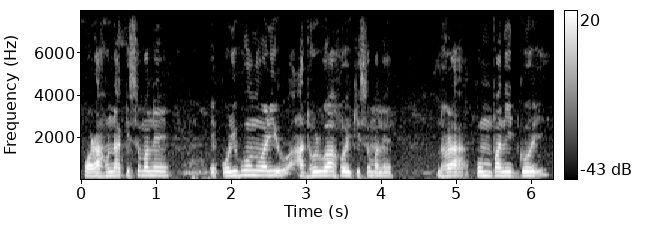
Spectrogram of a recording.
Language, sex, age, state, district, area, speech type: Assamese, male, 60+, Assam, Golaghat, rural, spontaneous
